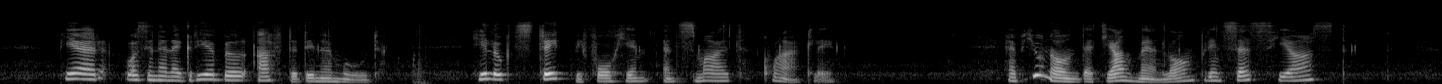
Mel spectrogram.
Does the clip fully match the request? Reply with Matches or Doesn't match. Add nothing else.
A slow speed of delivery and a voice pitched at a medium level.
Matches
